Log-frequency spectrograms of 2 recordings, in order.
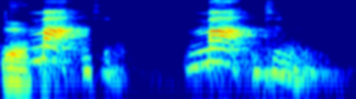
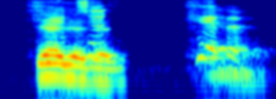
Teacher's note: when I want to pronounce letter T I cut off the sound my throat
